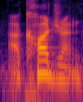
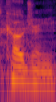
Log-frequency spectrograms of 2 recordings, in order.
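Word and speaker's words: Qodron: Kodron? Kodron. Thank you. It's Kodron.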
